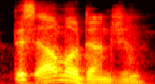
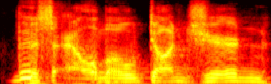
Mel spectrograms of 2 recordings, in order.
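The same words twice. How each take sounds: First: It is said in his normal voice. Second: It is said in an Elmo impression voice.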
